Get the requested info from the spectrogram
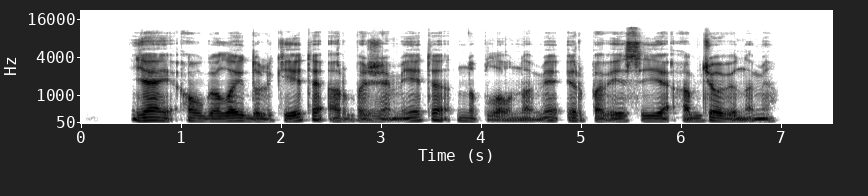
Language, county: Lithuanian, Marijampolė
